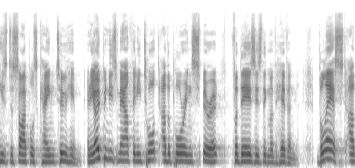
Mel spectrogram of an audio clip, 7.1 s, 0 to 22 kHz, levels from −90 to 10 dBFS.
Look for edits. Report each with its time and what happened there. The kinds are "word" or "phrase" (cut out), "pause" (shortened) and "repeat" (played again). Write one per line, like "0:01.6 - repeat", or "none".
0:01.7 - pause
0:03.2 - phrase
0:05.3 - word

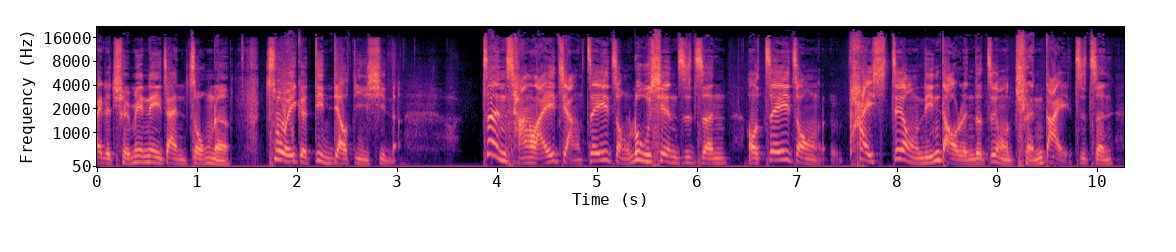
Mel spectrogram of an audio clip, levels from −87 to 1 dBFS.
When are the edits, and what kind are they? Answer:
none

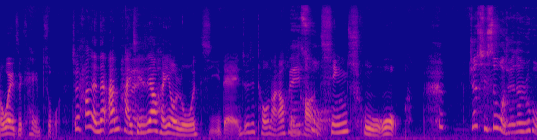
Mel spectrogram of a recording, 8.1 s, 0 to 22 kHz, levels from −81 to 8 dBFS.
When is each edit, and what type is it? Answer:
0:01.0 - pause

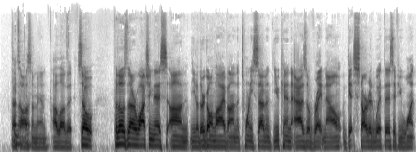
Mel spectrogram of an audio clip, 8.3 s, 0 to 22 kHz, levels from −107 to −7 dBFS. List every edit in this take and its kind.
0:01.5 - pause

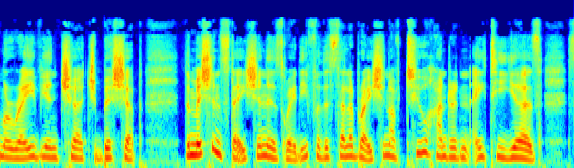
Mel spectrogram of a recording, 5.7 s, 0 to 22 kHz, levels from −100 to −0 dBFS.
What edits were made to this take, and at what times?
0:02.8 - phrase

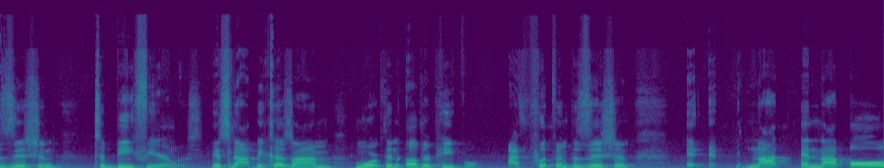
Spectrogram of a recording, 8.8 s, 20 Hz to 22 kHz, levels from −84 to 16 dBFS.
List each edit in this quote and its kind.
0:02.1 - pause
0:03.8 - word
0:04.9 - pause
0:05.5 - word
0:07.4 - word
0:07.9 - phrase

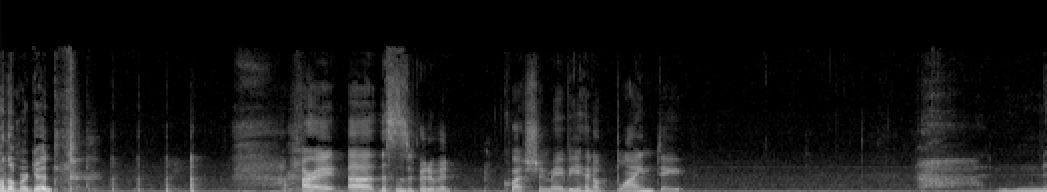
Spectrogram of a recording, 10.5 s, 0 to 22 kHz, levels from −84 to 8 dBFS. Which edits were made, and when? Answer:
0:05.0 - word
0:05.9 - phrase

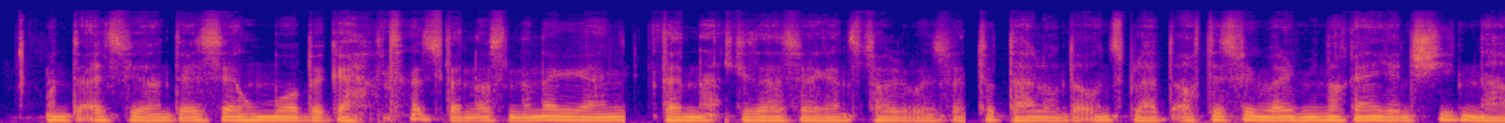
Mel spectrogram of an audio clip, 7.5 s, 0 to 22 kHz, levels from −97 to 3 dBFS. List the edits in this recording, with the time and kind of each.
0:02.2 - word
0:03.1 - word
0:03.6 - word
0:04.8 - word

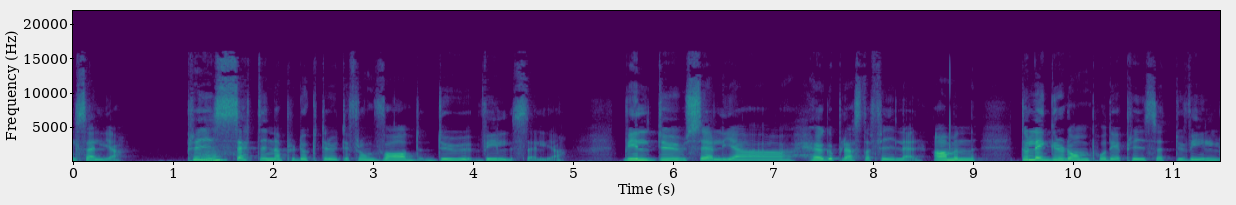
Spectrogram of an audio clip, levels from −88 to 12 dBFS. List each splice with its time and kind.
none

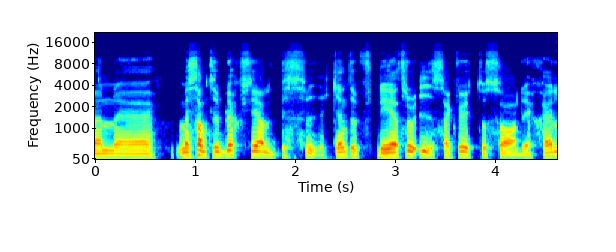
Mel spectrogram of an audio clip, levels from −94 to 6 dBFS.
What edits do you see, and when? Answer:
0:02.8 - word

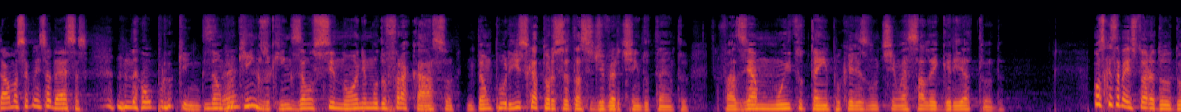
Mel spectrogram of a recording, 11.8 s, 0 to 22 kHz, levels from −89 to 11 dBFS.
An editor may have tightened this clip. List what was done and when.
0:04.6 - pause

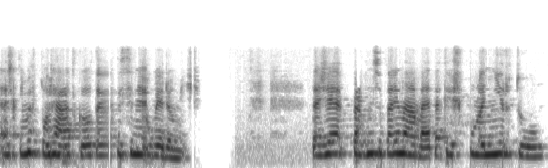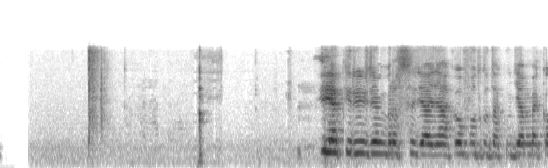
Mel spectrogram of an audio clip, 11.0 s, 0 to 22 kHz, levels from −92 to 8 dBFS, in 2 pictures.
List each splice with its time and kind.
0:08.9 - word

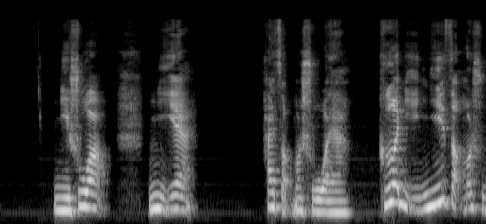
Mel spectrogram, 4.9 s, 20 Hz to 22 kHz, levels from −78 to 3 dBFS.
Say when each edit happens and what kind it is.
none

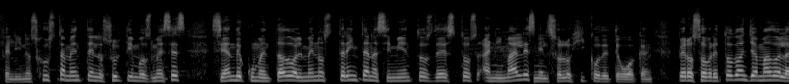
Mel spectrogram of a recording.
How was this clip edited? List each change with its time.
0:05.3 - word

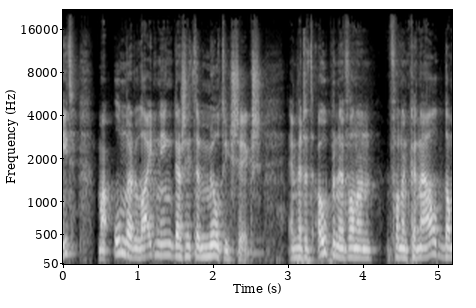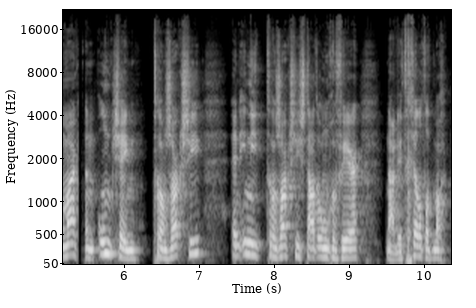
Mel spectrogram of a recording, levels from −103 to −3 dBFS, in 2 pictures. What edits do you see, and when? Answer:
0:04.2 - word
0:05.4 - phrase

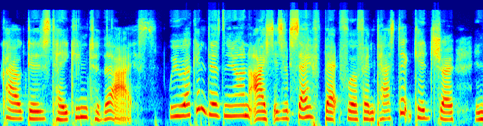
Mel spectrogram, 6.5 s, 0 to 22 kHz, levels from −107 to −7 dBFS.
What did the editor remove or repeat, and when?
0:02.2 - pause
0:03.9 - word

